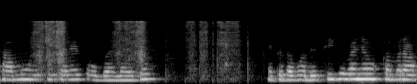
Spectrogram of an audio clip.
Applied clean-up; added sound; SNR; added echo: none; Writing; 19 dB; reverberation time 0.4 s.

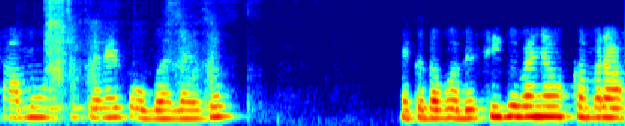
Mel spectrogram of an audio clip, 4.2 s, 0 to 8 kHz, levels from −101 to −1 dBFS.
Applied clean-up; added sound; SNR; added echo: neural mask model DeepFilterNet 3.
